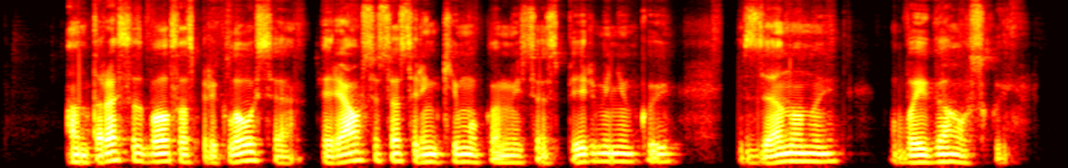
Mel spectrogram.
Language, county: Lithuanian, Vilnius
